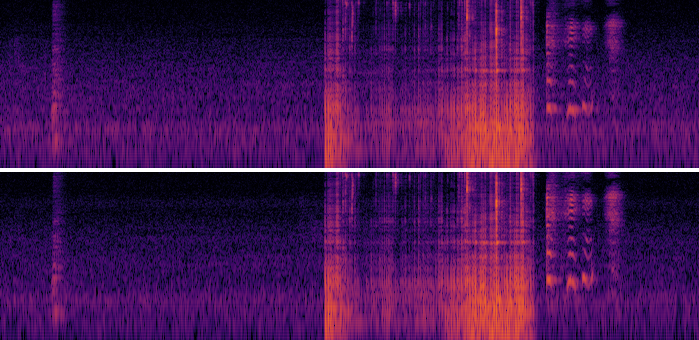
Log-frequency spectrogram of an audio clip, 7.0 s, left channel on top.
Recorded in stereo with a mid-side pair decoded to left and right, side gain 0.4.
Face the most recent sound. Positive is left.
turn(degrees=-45)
